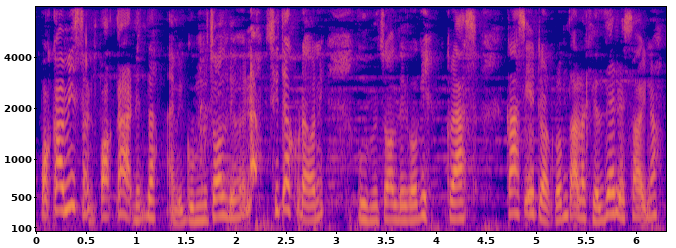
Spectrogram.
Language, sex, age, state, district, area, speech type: Nepali, male, 18-30, West Bengal, Kalimpong, rural, spontaneous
